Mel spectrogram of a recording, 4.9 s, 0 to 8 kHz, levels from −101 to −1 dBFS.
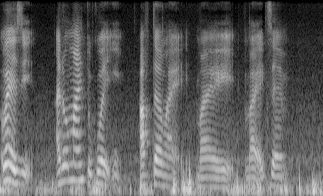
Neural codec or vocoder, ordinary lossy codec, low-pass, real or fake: codec, 16 kHz, 6 kbps, DAC; none; none; fake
